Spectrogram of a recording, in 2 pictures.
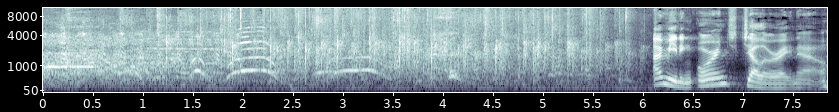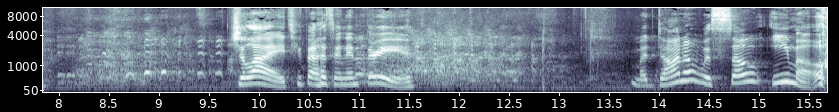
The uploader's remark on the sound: Recorded live at the Tranzac Club in Toronto.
